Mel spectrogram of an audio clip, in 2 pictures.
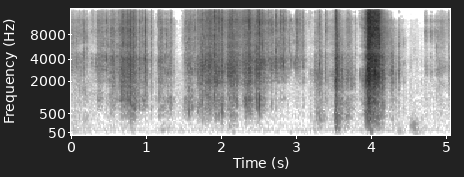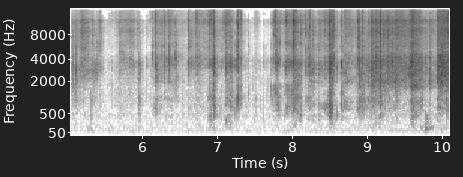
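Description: Brown masking paper crinkling and rustling as it is drawn off a 3M hand masker with painter's tape and pressed onto a wall, with one sharp, loud tear of the paper about four seconds in.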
